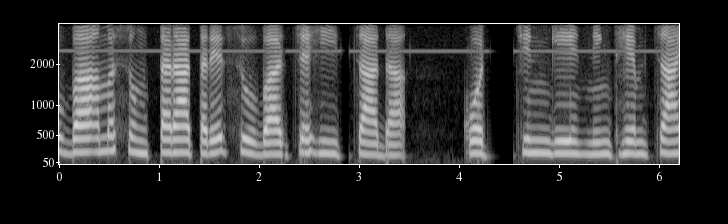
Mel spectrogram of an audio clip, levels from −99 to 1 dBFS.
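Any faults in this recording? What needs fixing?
A switching supply whistle runs through the whole recording as a thin tone near 2.5 kHz, wandering slightly between about 2.50 and 2.52 kHz, roughly 30 dB below the speech. A switching regulator operating in an audible burst mode, or beating against another supply, produces it. Fix it by filtering or relocating the supply, or by forcing it to a fixed switching frequency above the audio band.

Repeated stalls (stutter) occur from 2.14 to 2.92 s and again from 3.28 to 4.27 s. The first span has ten hitches, the longest about 88 ms, and about a quarter of that span is concealment. The second has fourteen short hitches, none longer than about 27 ms. Packets arrived late or too slowly, so the jitter buffer kept running dry and the receiver stretched the last sound each time. Nothing is lost, but delivery drags. Fix it by reducing network jitter or allowing a deeper jitter buffer.

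A call audio freeze follows at 4.29 to 4.57 s. The sound is held and then fades to about 180 ms of silence before resuming where it stopped, inserting roughly 260 ms of delay with nothing missing. The likely cause is packets held up in transit that emptied the jitter buffer. Prevent it by prioritising the media stream (QoS) and removing the path stall.

A jitter buffer slow-down runs from 5.39 to 6.15 s. Playback drops to about 88% speed at unchanged pitch, adding about 94 ms as the receiver repeats pitch periods to rebuild its reserve, which draws the sounds out. Keeping arrival timing steady avoids this.

The audio is also band-limited at 4 kHz, which fits a narrowband G.711 call path and is expected rather than a fault.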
